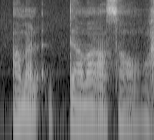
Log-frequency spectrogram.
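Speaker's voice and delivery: usual speaking voice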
